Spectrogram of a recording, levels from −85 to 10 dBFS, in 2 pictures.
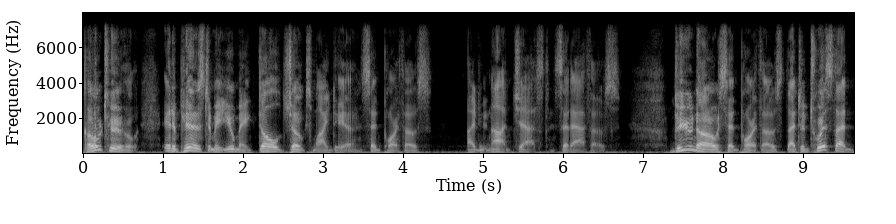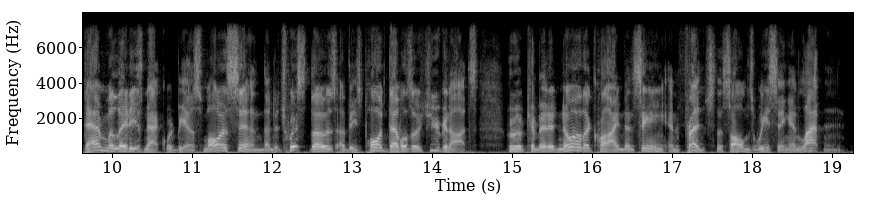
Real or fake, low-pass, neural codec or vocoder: fake; 7.2 kHz; codec, 16 kHz, 16 kbps, FunCodec, trained on LibriTTS, 50 frames a second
